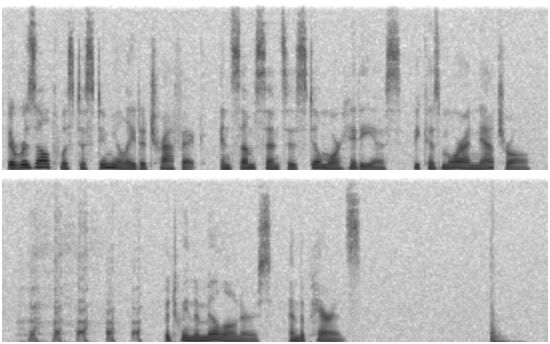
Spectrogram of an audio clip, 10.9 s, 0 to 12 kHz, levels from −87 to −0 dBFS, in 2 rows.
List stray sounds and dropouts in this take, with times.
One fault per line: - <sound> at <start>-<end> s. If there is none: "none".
- laugh at 5.6-6.9 s
- thud at 10.3-10.7 s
